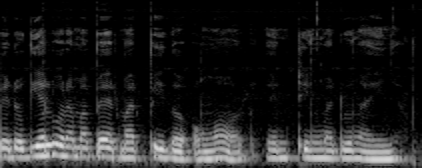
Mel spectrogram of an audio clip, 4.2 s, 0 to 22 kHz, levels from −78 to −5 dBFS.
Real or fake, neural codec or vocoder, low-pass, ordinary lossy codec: real; none; none; none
